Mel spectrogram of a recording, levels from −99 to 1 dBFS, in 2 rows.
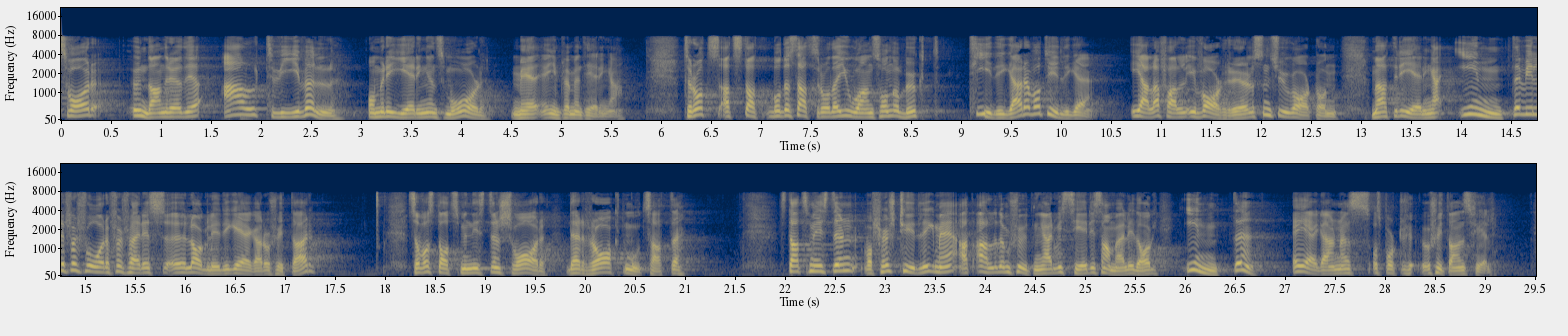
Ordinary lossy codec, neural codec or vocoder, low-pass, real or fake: none; none; none; real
